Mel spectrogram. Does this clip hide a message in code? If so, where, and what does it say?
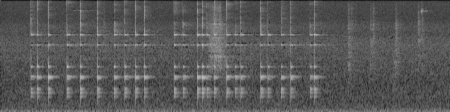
No, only irregular taps on a metal pipe, with room echo and street noise.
